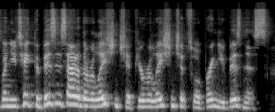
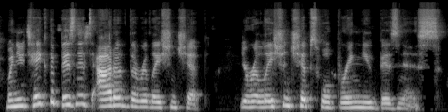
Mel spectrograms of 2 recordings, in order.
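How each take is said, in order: First: It is said at a normal speed. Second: It is said more slowly than before.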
